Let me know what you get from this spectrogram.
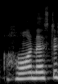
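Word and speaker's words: honest: தென் ஹானஸ்ட் shopkeeper, இதை pronounce பண்ணும்போது இதுவுமே ஒரு எக்ஸப்ஷன் தான். ஹெச் வந்துட்டு சைலண்ட்டாக இருக்குங்க, ஹானஸ்ட் அந்த மாதிரி தான் சொல்லுவோம்.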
